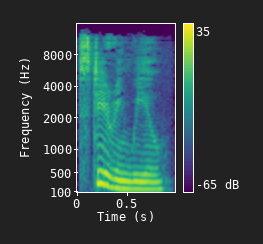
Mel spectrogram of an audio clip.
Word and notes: steering wheel: British English

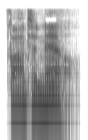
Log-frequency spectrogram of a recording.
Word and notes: fontanel: British English

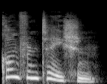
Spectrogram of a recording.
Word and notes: confrontation: British English

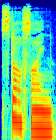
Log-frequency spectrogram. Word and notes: star sign: British English

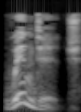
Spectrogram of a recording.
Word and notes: windage: British English

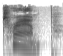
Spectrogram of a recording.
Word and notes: tramp: American English

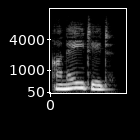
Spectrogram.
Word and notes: unaided: British English

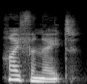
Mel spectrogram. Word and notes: hyphenate: British English

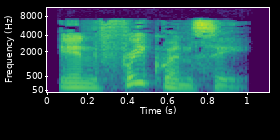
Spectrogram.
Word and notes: infrequency: British English

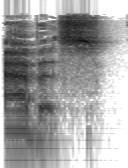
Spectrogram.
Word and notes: abbess: American English

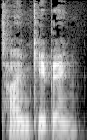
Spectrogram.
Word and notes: timekeeping: American English

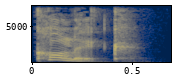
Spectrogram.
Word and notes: colic: British English

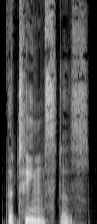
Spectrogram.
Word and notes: teamsters: British English

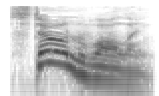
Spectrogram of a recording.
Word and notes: stonewalling: British English

